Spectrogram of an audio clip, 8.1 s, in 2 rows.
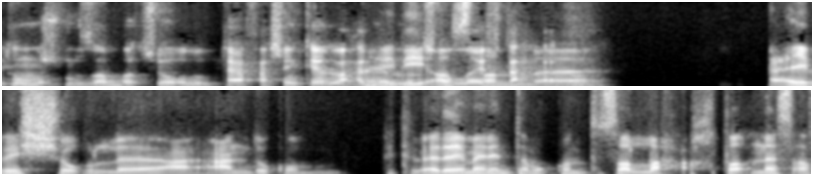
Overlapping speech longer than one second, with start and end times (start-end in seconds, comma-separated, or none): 1.8-3.0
